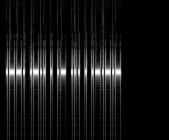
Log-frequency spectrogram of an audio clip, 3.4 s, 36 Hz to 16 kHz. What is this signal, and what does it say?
Morse code, heard as a keyed tone, about 34 wpm, 700 Hz. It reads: PLEASE.
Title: Sentences from Top 1500 Words 35wpm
